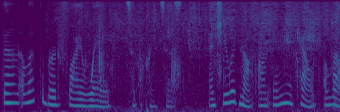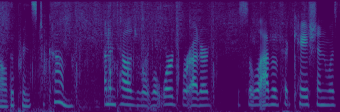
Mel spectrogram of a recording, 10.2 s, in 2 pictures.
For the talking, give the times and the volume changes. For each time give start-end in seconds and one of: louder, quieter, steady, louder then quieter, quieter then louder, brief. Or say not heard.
0.1-10.1 steady.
